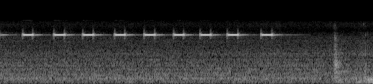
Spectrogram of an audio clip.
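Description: An oven control panel sounds nine short, crisp electronic beeps in an even rhythm as the temperature and timer are set, followed by a soft click and quiet room noise.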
